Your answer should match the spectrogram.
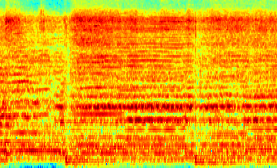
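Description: A marching brass band playing a slow hymn tune in sustained notes, with voices singing along.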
